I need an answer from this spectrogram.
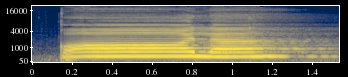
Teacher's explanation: Qala, hukumnya adalah mad tabi'i zahiri sebab ada alif yang sebelumnya berharokat fathah. Cara membaca huruf qafnya ini adalah dipanjangkan 2 harokat.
